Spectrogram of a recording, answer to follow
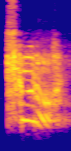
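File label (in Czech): Czech bomb failure, mood low; War Thunder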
